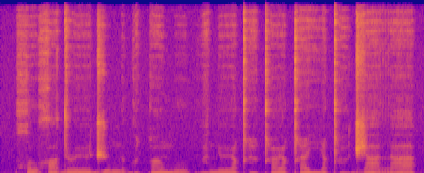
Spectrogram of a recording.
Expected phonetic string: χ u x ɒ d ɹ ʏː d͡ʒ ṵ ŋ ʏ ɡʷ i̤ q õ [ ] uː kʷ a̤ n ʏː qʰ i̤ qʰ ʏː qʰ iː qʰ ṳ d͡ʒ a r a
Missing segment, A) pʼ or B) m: B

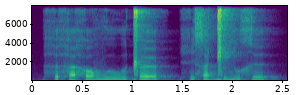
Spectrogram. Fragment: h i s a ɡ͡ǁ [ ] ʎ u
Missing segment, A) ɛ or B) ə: A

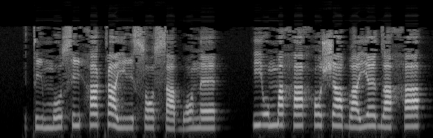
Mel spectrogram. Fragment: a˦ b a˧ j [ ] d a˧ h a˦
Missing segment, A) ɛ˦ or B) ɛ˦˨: A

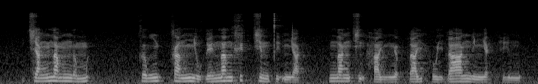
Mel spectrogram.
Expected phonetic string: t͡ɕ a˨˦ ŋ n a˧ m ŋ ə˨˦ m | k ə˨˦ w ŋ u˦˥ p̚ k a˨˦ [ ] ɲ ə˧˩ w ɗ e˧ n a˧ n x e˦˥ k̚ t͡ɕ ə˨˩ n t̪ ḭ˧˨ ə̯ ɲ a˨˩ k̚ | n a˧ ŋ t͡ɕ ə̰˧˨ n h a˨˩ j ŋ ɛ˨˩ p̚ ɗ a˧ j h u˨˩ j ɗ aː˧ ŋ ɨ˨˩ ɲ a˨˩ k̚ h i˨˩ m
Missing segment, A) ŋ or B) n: B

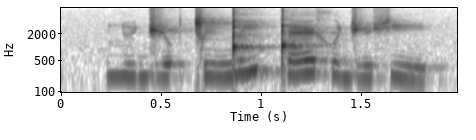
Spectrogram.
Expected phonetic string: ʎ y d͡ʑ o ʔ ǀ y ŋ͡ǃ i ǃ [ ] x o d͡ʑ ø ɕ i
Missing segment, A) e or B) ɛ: B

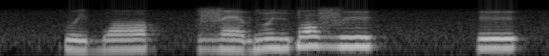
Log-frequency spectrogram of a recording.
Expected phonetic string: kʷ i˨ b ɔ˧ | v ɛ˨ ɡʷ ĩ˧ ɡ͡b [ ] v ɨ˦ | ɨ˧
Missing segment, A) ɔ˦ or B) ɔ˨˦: A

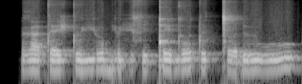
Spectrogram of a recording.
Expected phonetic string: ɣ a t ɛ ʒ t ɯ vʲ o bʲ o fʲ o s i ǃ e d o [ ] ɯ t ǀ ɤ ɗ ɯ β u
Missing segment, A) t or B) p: A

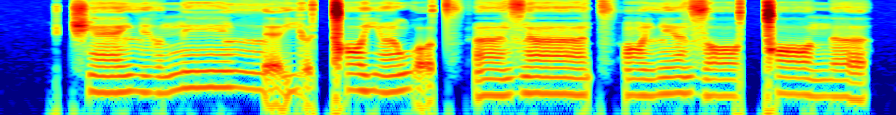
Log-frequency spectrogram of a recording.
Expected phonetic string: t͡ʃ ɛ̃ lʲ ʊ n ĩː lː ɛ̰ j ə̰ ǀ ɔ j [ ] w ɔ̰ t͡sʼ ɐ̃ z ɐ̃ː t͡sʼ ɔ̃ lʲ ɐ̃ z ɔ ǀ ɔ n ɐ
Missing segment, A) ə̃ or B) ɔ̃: A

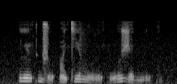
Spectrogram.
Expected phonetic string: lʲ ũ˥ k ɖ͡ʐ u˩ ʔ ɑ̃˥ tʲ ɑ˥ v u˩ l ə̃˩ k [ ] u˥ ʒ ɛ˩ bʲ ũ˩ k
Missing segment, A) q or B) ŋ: B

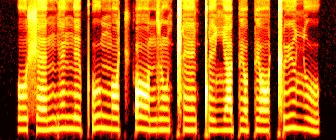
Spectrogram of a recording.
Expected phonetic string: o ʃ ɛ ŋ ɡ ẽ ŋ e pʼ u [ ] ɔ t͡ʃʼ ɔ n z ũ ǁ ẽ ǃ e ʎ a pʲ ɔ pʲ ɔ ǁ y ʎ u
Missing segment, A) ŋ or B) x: A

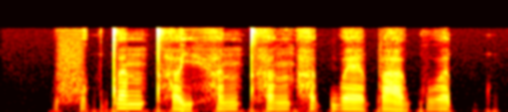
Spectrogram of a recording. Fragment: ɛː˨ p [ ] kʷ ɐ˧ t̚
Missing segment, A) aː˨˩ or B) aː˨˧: A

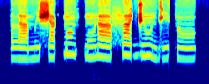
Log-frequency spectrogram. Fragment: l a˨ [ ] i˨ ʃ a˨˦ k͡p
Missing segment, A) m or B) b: A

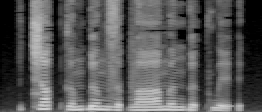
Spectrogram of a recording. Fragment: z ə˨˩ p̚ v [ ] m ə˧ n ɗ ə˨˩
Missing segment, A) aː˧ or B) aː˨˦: B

